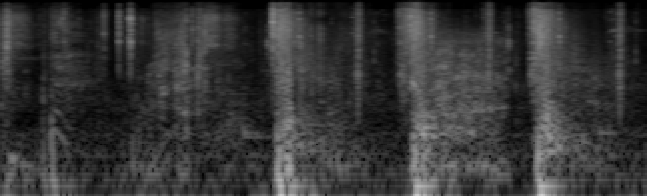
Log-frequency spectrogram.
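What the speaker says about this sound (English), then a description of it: "Trying that shotgun we got from TK Baja." A shotgun fires in the Borderlands video game, three heavy blasts spaced about a second apart, loud and close, over busy game ambience.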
